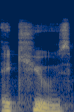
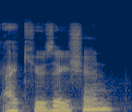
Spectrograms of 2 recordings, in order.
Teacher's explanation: The verb form is accuse with the schwa, but here it is accusation with full a.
